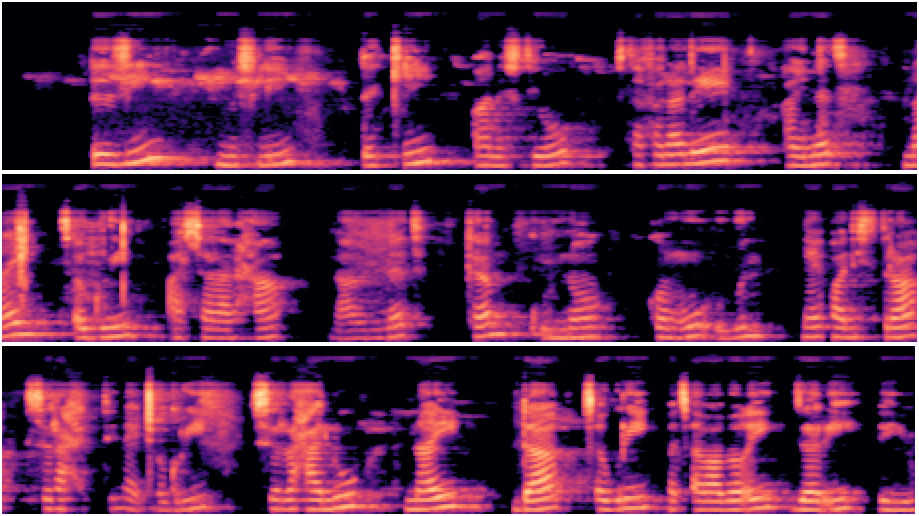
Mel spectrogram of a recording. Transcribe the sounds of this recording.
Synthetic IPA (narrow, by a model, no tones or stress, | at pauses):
ʔɨzimɨslid̪̥ɐkʼːiʔanɐst̪ʰijo̞z̥ɨt̪ʰɐfɐlalɐjeʕajnɐt̪ | najt͡ʃʼɐɡɾiʔasɐɾaɾħa | nɨʔaβɨnːɐt̪ | kʰɐmkʼunːo | kʰɐmuʔɨwʊnːajpʰalist̪ʰɾasɨɾaħt̪ʰinajt͡ʃʼɐɡɾisɨrːaħalunajd̪at͡ʃʼɐɡɾimɐt͡sʼɐβaβɐχʼizɐɾʔiɨjːu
